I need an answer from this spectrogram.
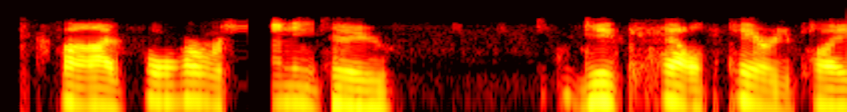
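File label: Public Safety Tactical, p25; wake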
